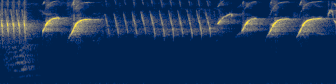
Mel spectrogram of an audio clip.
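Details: Canary singing to prompt other canaries to answer: a quick trill, then loud rising swept whistles alternating with fast buzzy rattles, all high-pitched.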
